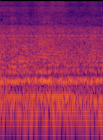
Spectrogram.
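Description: Honeybees agitated during a hive inspection on a chilly morning give off a steady, low droning buzz, close and continuous through the brief moment.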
